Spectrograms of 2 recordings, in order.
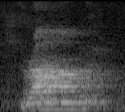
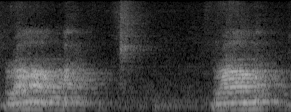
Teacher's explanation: When you say Ram, actually you're saying Rama, but it's subtle. You can't say a consonant without a vowel.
